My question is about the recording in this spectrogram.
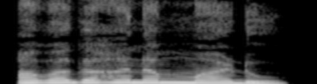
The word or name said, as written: ಅವಗಹನಂಮಾಡು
